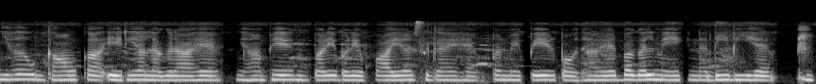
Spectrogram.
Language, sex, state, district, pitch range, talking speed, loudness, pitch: Hindi, female, Bihar, Katihar, 200-215 Hz, 185 wpm, -15 LUFS, 205 Hz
